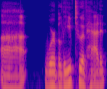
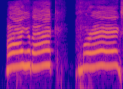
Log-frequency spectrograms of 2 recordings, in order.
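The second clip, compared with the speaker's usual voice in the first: very high, loud, put-on chicken voice; 8 dB louder than usual. Speaker acting out a short bit in conversation, chicken voice impersonation. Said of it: "me doing a chicken voice impersonation".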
